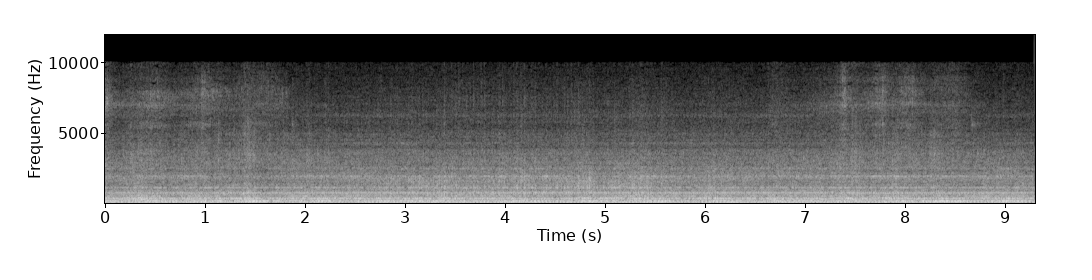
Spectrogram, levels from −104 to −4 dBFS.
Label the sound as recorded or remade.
recorded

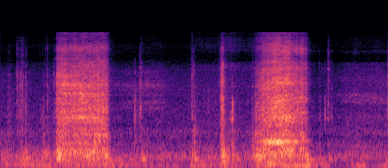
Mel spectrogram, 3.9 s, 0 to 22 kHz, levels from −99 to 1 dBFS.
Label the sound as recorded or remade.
recorded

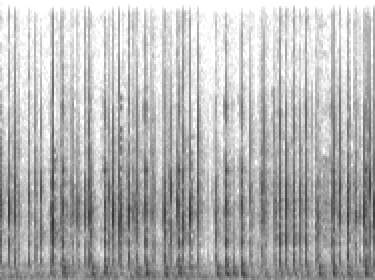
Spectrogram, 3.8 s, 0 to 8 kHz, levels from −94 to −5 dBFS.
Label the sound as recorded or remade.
recorded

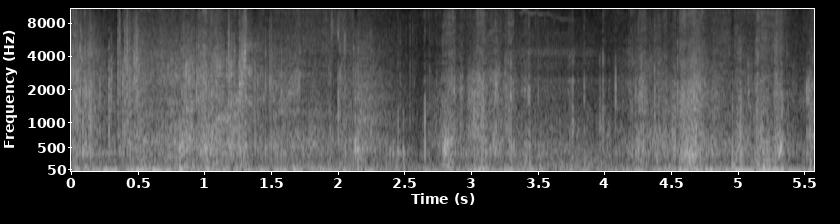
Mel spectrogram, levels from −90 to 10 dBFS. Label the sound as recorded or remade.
recorded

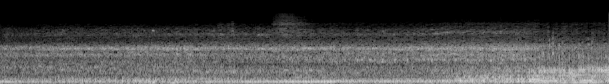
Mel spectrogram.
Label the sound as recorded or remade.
remade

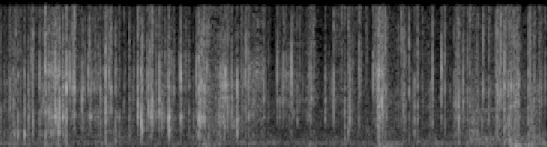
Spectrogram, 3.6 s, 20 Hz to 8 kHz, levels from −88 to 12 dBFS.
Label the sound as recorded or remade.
recorded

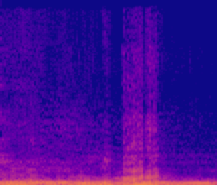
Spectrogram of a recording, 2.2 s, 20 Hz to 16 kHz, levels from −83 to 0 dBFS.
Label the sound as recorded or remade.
recorded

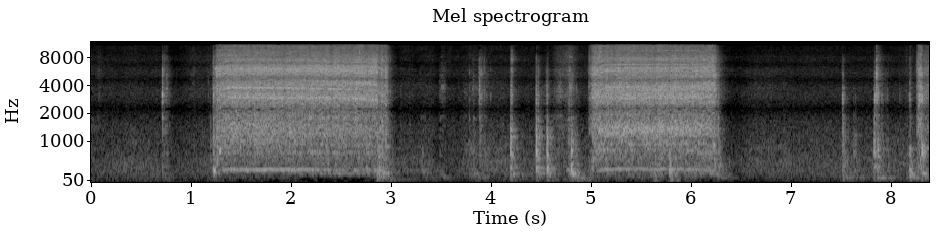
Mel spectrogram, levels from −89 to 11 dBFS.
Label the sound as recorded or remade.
remade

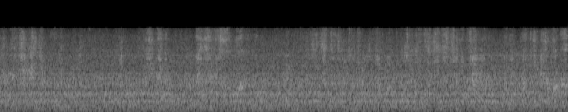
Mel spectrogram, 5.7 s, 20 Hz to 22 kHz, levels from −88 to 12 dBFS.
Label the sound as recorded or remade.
remade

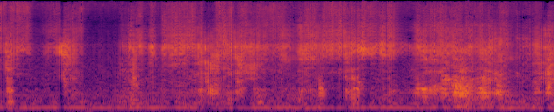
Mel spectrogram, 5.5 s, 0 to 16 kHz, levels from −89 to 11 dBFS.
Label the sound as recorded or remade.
remade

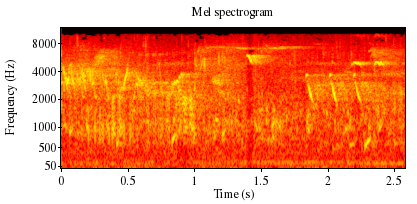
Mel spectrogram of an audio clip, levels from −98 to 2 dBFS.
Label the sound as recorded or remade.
recorded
